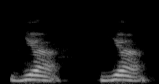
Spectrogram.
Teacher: края э середины языка да то есть как бы Боковые стороны середины языка они поднимаются выше и касаются э верхних коренных зубов Да я я и здесь нужно именно вот это касание отрегулировать · При этом середина языка, если вы внимательно поразмыслите и ощутите, как вы произносите, иншалла, если вы это делаете правильно, я, при этом середина языка поднимается, и края середины языка, да, то есть как бы боковые стороны середины языка, они поднимаются выше, и касаются верхних коренных зубов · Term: я с фатха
